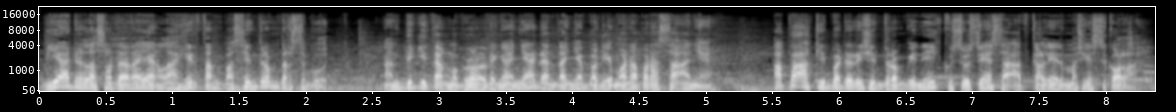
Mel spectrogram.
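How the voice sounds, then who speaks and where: Man, documentary voice-over, quick steady delivery, faint music under it. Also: mid-range voice. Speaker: travel vlogger narrating. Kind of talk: scripted voice-over narration.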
